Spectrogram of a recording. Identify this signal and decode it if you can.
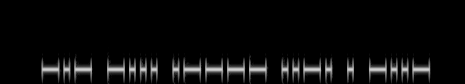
Morse code, heard as a keyed tone, about 21 wpm, 700 Hz. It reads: KB1FEX
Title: USA Call Signs - 6 Characters - Repeated 2x - 22wpm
